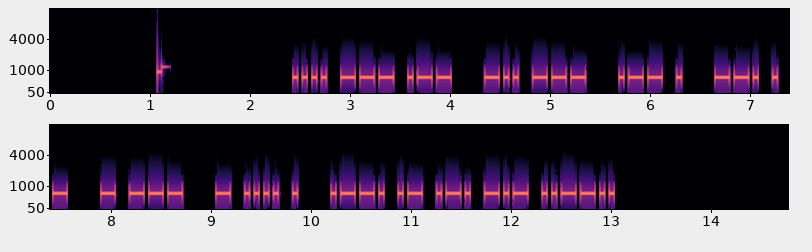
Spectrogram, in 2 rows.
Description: Morse code, heard as a keyed tone, about 25 wpm, 700 Hz. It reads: HOW DO WE GET TO THE PARK?
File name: practice / 25wpm / Sentences with 4-Word Phrases - 25wpm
